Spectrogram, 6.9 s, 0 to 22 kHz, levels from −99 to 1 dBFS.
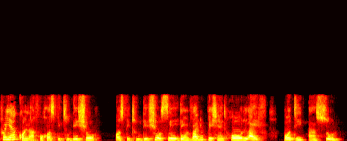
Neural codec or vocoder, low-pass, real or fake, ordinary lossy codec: codec, 24 kHz, 3 kbps, HILCodec; 7.2 kHz; fake; MP3, 64 kbps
